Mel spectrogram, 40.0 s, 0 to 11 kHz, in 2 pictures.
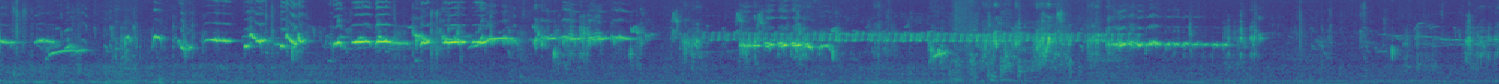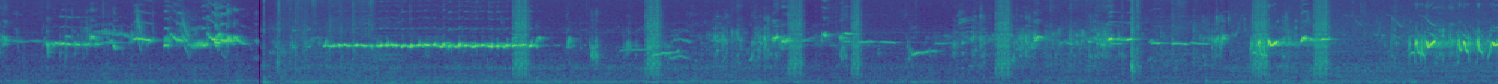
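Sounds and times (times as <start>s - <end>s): birds whistling: 0.0s - 39.9s
long steady bird whistle: 0.0s - 39.9s
bird rattling trill: 23.8s - 39.9s
sharp bird chips: 24.4s - 27.3s, 28.3s - 39.9s.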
